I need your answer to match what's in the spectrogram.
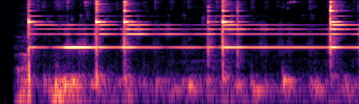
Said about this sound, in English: At Hudson Kitchen, we have our money bell in the lobby, which you know that we ring when people are celebrating something.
